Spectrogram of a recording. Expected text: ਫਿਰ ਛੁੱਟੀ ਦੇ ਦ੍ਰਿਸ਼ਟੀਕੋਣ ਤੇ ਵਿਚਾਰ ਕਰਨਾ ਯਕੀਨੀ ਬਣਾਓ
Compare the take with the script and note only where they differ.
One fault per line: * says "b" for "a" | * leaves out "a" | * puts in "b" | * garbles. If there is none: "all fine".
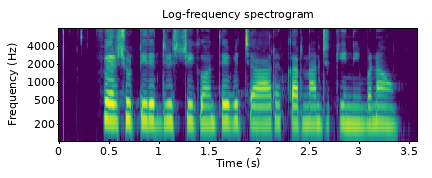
all fine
